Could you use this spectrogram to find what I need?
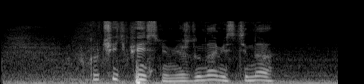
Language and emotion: Russian, neutral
